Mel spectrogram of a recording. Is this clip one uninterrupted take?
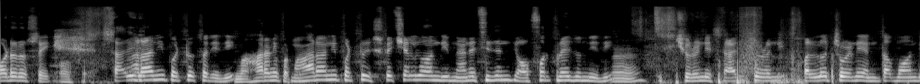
no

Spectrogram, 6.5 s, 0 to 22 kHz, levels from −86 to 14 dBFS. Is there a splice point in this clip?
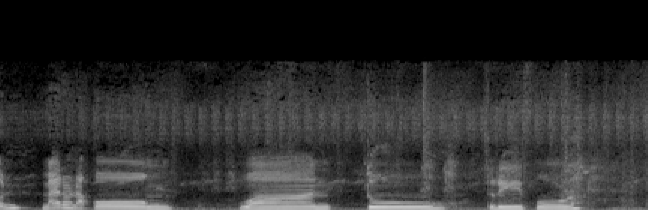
no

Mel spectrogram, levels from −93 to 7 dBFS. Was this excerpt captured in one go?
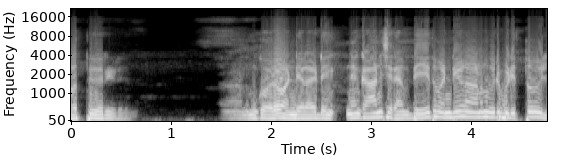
yes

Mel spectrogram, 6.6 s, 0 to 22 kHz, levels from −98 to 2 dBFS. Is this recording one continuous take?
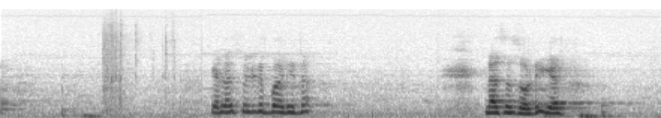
no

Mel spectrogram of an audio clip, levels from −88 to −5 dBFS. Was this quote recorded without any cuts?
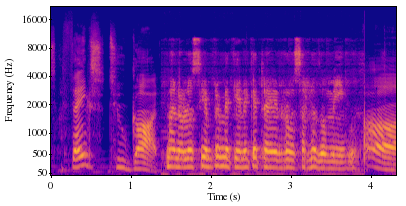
no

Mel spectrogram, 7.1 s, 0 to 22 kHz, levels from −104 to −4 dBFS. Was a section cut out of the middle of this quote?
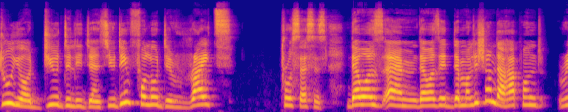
no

